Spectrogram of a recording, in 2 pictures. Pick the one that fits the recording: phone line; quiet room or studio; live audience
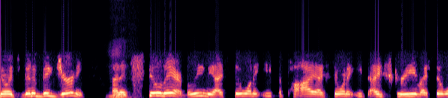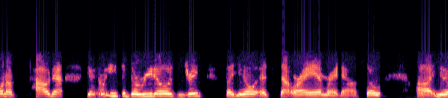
phone line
